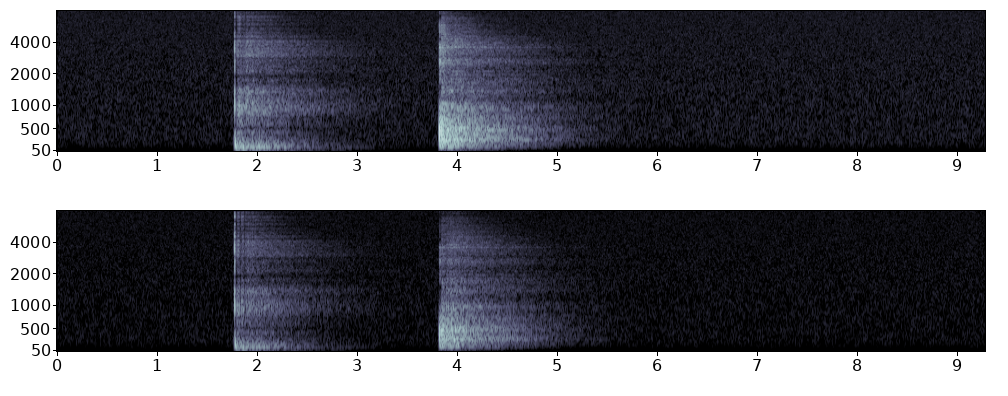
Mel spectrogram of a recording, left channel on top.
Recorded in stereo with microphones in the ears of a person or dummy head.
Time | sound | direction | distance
1.8 | a thud | 10° right (ahead or behind) | 3.5 m
3.8 | a thud | 45° left (ahead or behind) | 8 m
